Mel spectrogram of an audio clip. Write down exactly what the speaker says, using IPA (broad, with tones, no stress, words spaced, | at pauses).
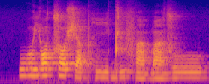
wʊ˦jɔ˦t͡sɔ˦ʃa˨ pʰiː˨di˦fã˨ ɓã˨zuː˦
